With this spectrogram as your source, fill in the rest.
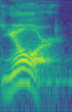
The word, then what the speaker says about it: Yor: Pronounced your. Okay. Like Y-O-R.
